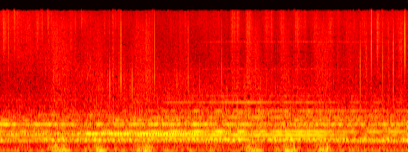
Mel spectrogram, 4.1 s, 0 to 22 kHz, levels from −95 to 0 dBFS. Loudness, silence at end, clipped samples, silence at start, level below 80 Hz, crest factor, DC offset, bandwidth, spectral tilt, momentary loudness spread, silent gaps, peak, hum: -28 LUFS; 0 s; under 0.1%; 0 s; -42 dBFS; 24 dB; under 0.1%; 17 kHz; -4.5 dB/octave; 4 LU; none; -4 dBFS; none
